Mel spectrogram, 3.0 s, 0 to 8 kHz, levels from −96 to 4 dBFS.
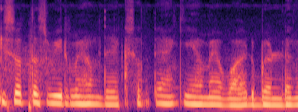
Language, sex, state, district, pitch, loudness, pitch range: Hindi, male, Uttar Pradesh, Shamli, 150 Hz, -16 LUFS, 135-160 Hz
